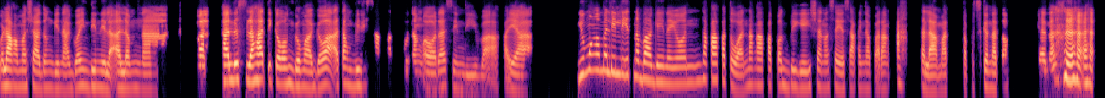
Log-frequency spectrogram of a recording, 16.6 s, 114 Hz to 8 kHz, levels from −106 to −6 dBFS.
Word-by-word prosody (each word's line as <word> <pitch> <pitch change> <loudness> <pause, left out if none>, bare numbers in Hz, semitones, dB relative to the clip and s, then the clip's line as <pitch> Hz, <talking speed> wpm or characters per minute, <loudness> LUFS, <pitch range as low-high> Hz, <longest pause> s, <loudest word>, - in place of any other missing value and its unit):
wala 200 0 +7
kang 190 0 -2
masyadong 180 -1 -2
ginagawa 175 +1 -4
eh, 200 - -8
hindi 190 0 -4
nila 180 -2 -1
alam 175 0 -1
na 165 0 +1 0.5
ha 240 - +3 0.3
halos 250 +1 +6
lahat 250 +2 +8
ikaw 225 -3 +1
ang 215 -1 -8
gumagawa 190 +1 +2
at - - -11
ang 205 -3 -8
bilis 200 0 -7
ng 205 -1 -3
takbo 195 - -12 0.4
oras, 190 +3 -3
hindi 160 -3 -12
ba? 150 - -4
Kaya, 160 -2 -1 0.8
yung 315 +2 -1
mga 385 0 +2
maliliit 330 -4 0
na 295 - +1
bagay 240 -3 +2
na 220 - -4
yun, 220 +2 -6
nakakatuwa, 250 -11 +1
nakakapagbigay 200 -2 -4
siya 200 0 -7
ng 180 - -9
saya 180 -3 -5
sa 175 -1 -4
akin 175 -1 -10
na - - -7
parang, 175 0 -3
"Ah, - - -2 0.2
salamat 155 +1 +1 0.2
tapos 175 - -11
ko 195 - -2
na 170 - +2
'to." 185 - -3 0.5
Ganun. 225 +3 +4
195 Hz, 170 wpm, -25 LUFS, 180-230 Hz, 0.8 s, lahat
